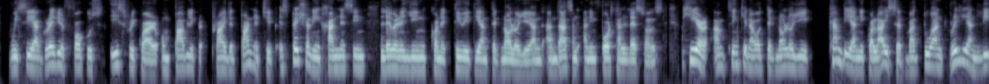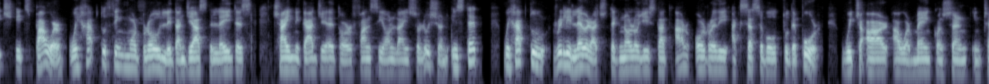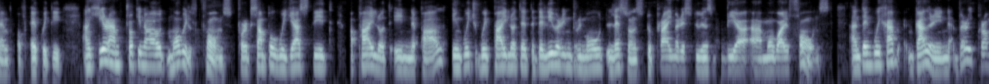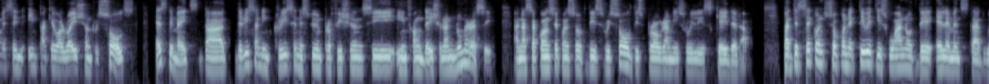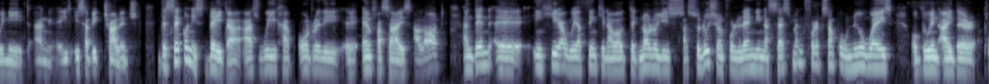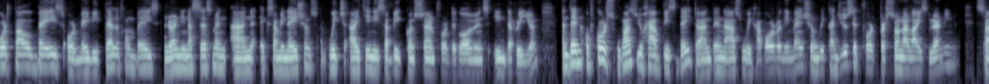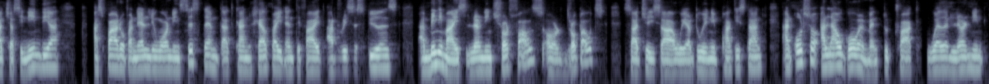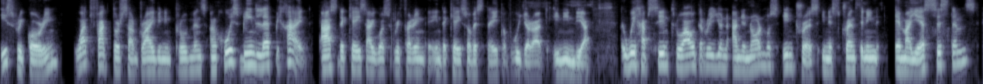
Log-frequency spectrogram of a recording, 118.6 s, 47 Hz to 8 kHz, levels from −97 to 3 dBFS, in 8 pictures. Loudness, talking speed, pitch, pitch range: -24 LUFS, 165 wpm, 125 Hz, 115-140 Hz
